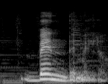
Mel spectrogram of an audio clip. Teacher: Véndemelo se acentúa en la sílaba anterior a la antepenúltima sílaba. Véndemelo. Todas las palabras sobreesdrújulas llevan tilde.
